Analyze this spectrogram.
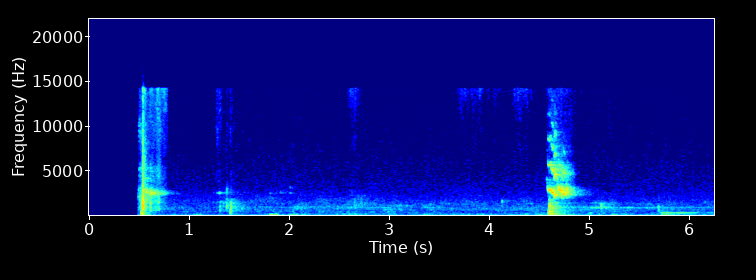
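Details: A baby lovebird gives two short, shrill, harsh chirps about four seconds apart, with faint clicks and rustling between them.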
